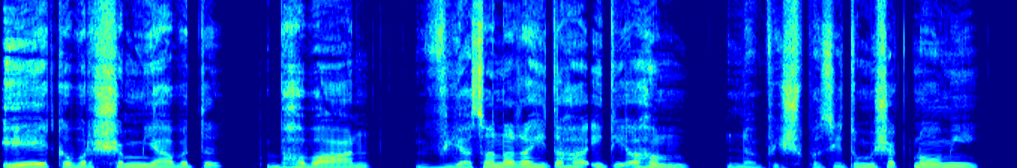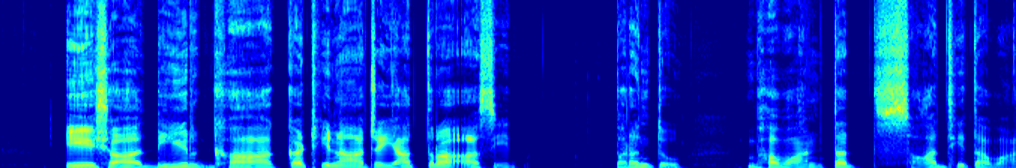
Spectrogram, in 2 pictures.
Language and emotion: Sanskrit, surprised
